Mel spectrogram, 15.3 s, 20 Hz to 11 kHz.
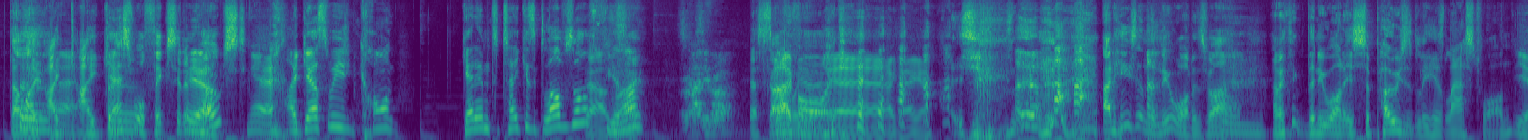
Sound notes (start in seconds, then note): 10.2 everyone laughs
